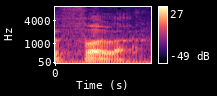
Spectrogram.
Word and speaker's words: fuller: 就 fuller 啊，它是 fuller 啊， fur 啊，音比较短再带耳的音啊。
